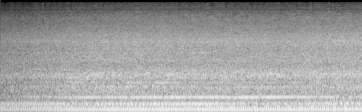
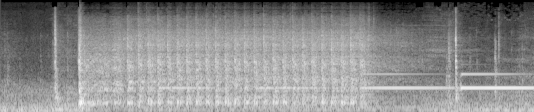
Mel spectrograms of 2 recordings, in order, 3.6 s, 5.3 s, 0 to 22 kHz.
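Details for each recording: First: 1957 Ford Ranch Wagon project that wouldn't run until the tripped fuel pump inertia switch was reset. Smooth, steady idle with a faint hum; normal idle. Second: 1957 Ford Ranch Wagon body on a Mercury chassis after the swap: starter spins the engine evenly at about three and a half pulses a second for three seconds but it never catches. Owner suspected a missing ground; fuel was cut by a tripped inertia switch.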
